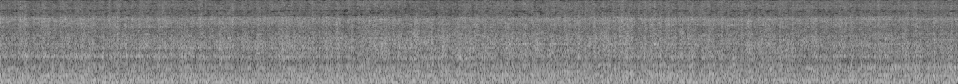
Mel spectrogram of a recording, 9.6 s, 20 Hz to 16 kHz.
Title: Freightliner cascadia 10 speed transmission loud noise internal damage gear transmission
